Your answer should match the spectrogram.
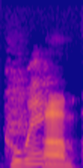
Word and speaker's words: Huawei: Huawei hires Democratic lobbyist Tony Podesta.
